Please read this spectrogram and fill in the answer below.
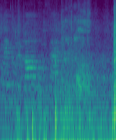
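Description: A basketball bouncing on a hard store floor, a few irregularly spaced dull thuds, with a faint voice behind.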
